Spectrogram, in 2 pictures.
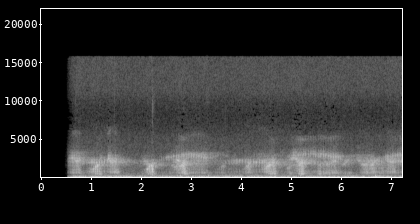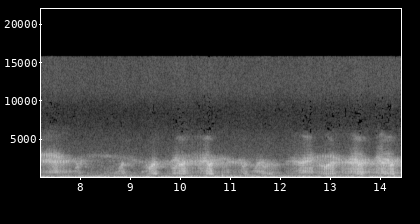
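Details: A hedgehog visiting at night and moving closer makes loud, menacing-sounding noise: rapid irregular bursts of breathy snorts and huffs with brief pauses, over a low, constant rumble.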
